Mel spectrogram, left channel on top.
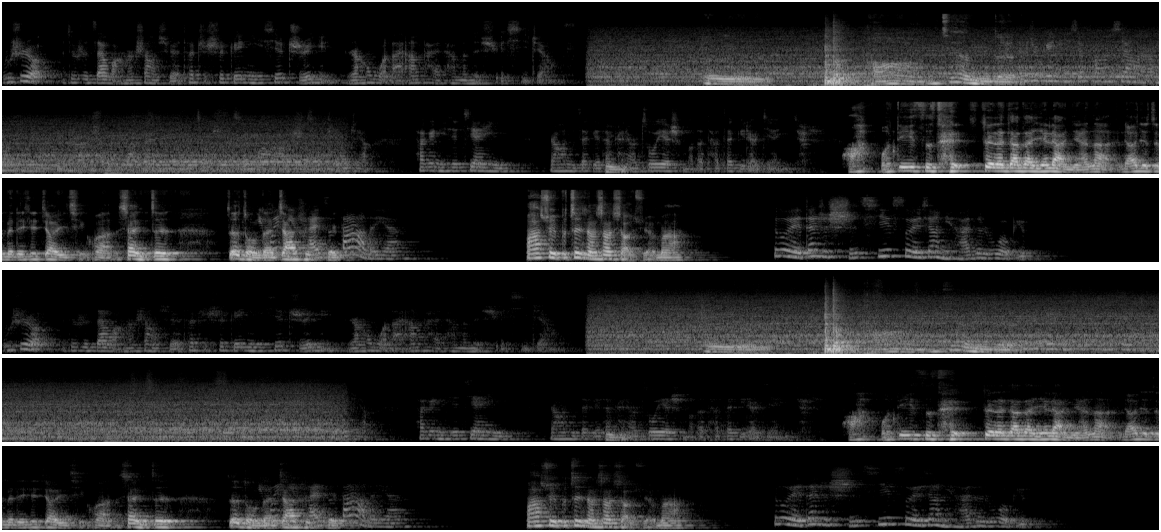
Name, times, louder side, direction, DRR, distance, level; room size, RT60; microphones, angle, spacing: voice 1, 0.0-5.7 9.8-15.4 15.7-16.6 17.0-19.8 25.7-27.3 30.9-33.4, left 2 dB, 90° left, 0.9 m, -41 dB
sound 1, 5.8-15.0, right 2 dB, 25° right, 0.8 m, -33 dB
voice 2, 7.0-7.7 8.6-10.2 17.6-17.9 20.0-25.1 25.4-26.5 28.4-30.0, left 4 dB, 70° left, 0.5 m, -25 dB
8.8 x 4.8 x 4.6 m
head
